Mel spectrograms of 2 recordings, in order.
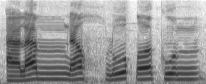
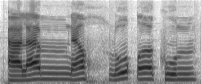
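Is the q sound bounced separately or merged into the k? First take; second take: bounced; bounced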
